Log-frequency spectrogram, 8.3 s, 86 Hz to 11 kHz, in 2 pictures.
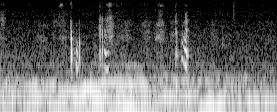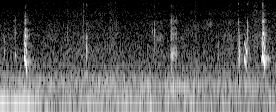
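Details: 3-week-old mixed twins, girl and boy, hiccuping: soft, abrupt newborn hiccups, about seven or eight in eight seconds, with low room hum at first.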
